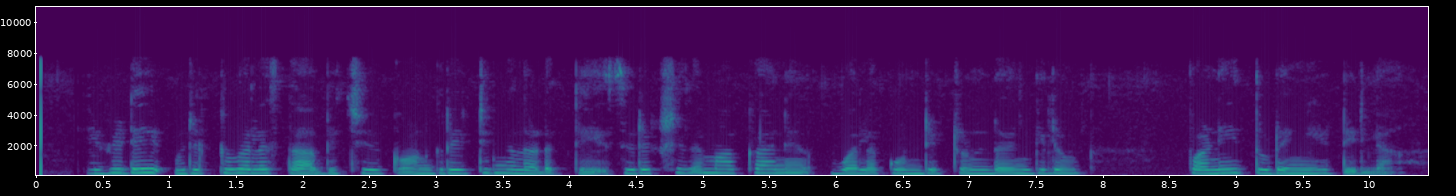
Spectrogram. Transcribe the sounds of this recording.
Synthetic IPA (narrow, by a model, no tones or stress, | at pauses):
iʋiɽe̞uɾukːuʋɐlɐst̪ʰaːbit͡ɕːɨko̰ːɳɡreːtːiŋɡɨnɐɽɐt̪ːḭsuɾɐkʂiðɐmaːkːaːnɨʋɐlɐkoɳɖiʈːuɳɖeŋɡilum | pɐɳit̪uɽɐŋːijiʈːilːɐ̰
